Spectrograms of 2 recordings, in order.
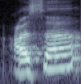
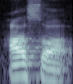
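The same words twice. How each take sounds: First: "عصا" high, said as light "asaa"; plain thin s in "عصا"; thin seen. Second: Heavy rounded s in "عصا"; thick saad. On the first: Teacher showing the difference, seen-like thin s. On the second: Teacher showing the difference, thickened saad. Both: Shown as a demonstration. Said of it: "دونوں فرق ہو رہا".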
